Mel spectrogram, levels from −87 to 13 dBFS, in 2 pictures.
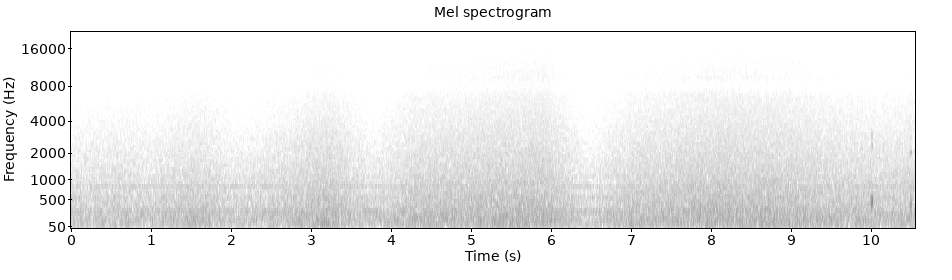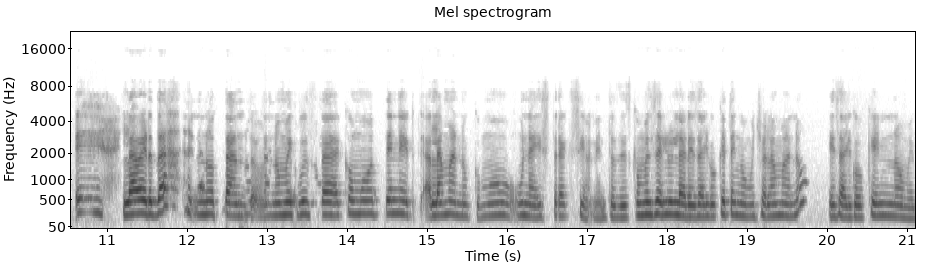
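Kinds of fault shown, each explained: echo leak: A delayed copy of the speech comes back in short scraps, trailing the original by about 0.47 s. It appears at 12.12, 12.43, 12.70 to 13.08, 13.32 and 13.55 s. The first scrap is strong, only a little below the speech. The later ones are fainter. The likely cause is a far end playing the call on a loudspeaker, where the echo canceller failed to remove all the sound its microphone picked up.
background gated by the echo canceller: The room sound dips briefly and then comes back. This happens at 14.37, 15.51 and 19.77 s. Each dip lasts a tenth to a third of a second and falls by about 8 to 10 dB. Here the echo canceller judged that the loudspeaker was active and turned the microphone down hard. When it released, the background returned.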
